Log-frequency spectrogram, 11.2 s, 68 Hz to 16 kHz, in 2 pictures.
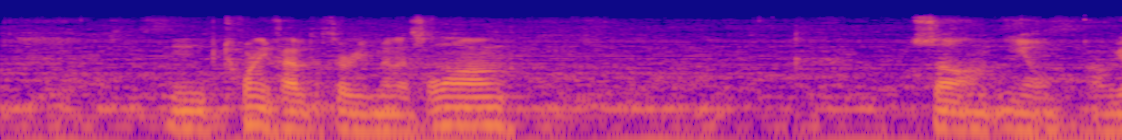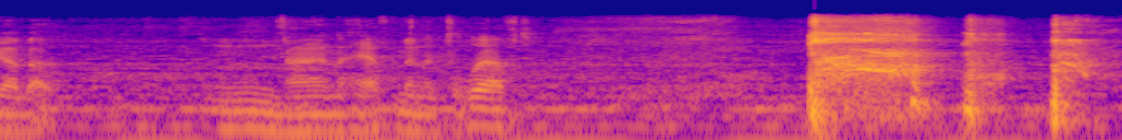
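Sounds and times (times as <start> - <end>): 
speech: 0.8 - 2.7, 4.6 - 6.0, 6.6 - 8.6
person coughing: 9.7 - 11.2.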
